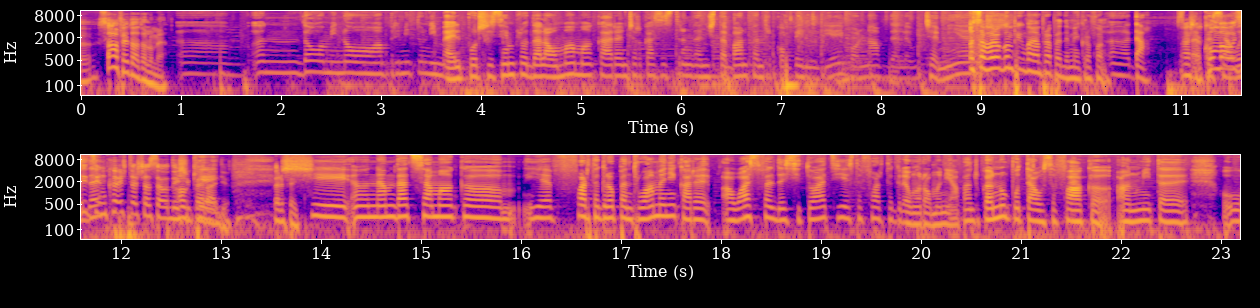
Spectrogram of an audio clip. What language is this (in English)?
Romanian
